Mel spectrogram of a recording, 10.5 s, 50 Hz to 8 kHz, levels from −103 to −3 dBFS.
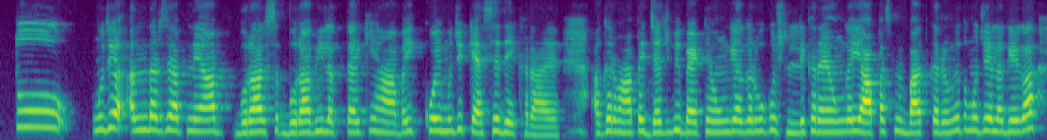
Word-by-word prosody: तो 335 -7 -2 0.2
मुझे 285 +3 -1
अंदर 275 +1 +2
से 275 0 -1
अपने 260 -1 0
आप 250 0 0
बुरा 235 +3 +5
स 240 +2 -10
बुरा 225 +1 +3
भी 245 +2 -4
लगता 230 0 -3
है 225 - -1
कि 255 +3 -9
हाँ 220 -3 0
भाई 235 +3 -3
कोई 260 -1 +3
मुझे 250 +4 -4
कैसे 225 +3 0
देख 215 -2 -3
रहा 175 -2 -2
है। 170 0 -6 0.4
अगर 245 +4 0
वहाँ 225 -1 +2
पे 250 - +2
जज 225 +1 -2
भी 270 +2 -3
बैठे 225 0 0
होंगे, 235 +1 -1
अगर 240 +1 0
वो 250 - -3
कुछ 260 -3 -7
लिख 225 +3 -4
रहे 235 -2 +1
होंगे 235 +1 -1
या 240 -3 +8
आपस 245 +3 +5
में 245 -4 -5
बात 215 0 +4
कर 230 - -1
रहे 220 - -3
होंगे 265 +3 -4
तो 280 - -9
मुझे 265 -1 +1
लगेगा 240 +5 +2
240 Hz, 250 wpm, -20 LUFS, 225-260 Hz, 0.4 s, या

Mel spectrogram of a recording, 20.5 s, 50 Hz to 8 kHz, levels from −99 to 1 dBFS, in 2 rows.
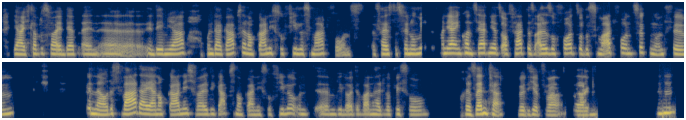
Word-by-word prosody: Ja, 195 -1 +4
ich 185 -1 -1
glaube, 205 0 -2
das 215 -1 -11
war 200 -2 +3
in 195 -1 0
der 195 -1 0
in 195 -2 -2
äh, 205 0 -6
in 205 -4 -3
dem 195 0 +3
Jahr 200 +3 +2 0.3
und 205 -1 +1
da 205 -1 +2
gab's 205 +5 0
ja 235 - +1
noch 200 -1 0
gar 195 0 +1
nicht 220 0 -2
so 205 -2 -8
viele 210 -1 -2
Smartphones. 200 - -5
Das 190 -2 -15
heißt, 200 -1 +2
das 190 - -14
Phänomen, 205 0 +2
das 235 - -40
man 225 0 -1
ja 225 0 +8
in 220 - +2
Konzerten 235 +1 +3
jetzt 225 -2 +1
oft 200 +1 -1
hat, 220 0 +2
dass 210 -2 -2
alle 210 +1 +3
sofort 210 +1 -1
so - - -1
das 200 0 -7
Smartphone 215 +2 0
zücken 225 -2 -4
und 190 +2 -5
filmen 200 +1 0 1.1
genau, 190 -6 +4
das 210 +2 -5
war 200 +6 +9
da 220 -3 +4
ja 190 -2 +6
noch 190 0 -2
gar 180 +1 +3
nicht, 210 -1 -3
weil 190 0 -1
die 195 +1 -6
gab's 205 +2 -6
noch 180 -2 -4
gar 170 - -3
nicht 170 -1 -8
so 180 - -13
viele 205 +3 -3
und, 195 -1 -7
ähm, 185 0 -5
die 190 - -5
Leute 185 +1 -6
waren 190 -1 -2
halt 180 -1 -2
wirklich 185 +1 -6
so 175 +1 -7 0.5
präsenter, 190 +1 +4 0.2
würde 175 -1 -2
ich 170 - -8
jetzt 170 0 -3
mal 160 +1 -1 0.2
sagen, 160 +2 -1 0.9
mhm. 240 +4 +5
200 Hz, 215 wpm, -23 LUFS, 190-215 Hz, 1.1 s, war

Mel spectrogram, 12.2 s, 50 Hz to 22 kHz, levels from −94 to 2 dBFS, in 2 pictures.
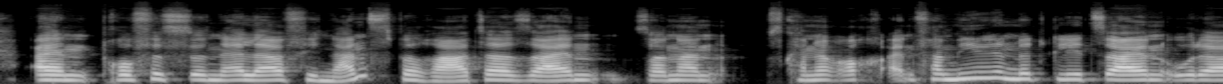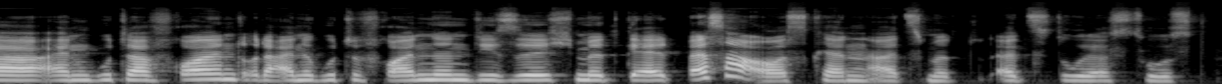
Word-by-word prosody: ein 200 -1 +4
professioneller 200 -2 +1
Finanzberater 190 - +1
sein, 185 +2 +1
sondern 190 +1 -1 0.2
es - - -14
kann 195 0 -5
ja 205 - 0
auch 200 0 -4
ein 205 - -4
Familienmitglied 230 -2 0
sein 205 -1 +6
oder 195 -1 +3
ein 190 0 -3
guter 200 -1 0
Freund 220 +3 +1
oder 190 -2 -2
eine 190 0 -2
gute 200 +1 -9
Freundin, 200 +3 0
die 195 0 -4
sich 195 +1 -1
mit 195 -1 -3
Geld 190 -1 -1
besser 280 - +3
auskennen 170 +2 -3
als 165 - -6
mit 165 -2 -8 0.2
als 180 -1 -7
du 180 -2 -6
es 170 0 -6
tust. 160 -1 -10
195 Hz, 155 wpm, -24 LUFS, 185-205 Hz, 0.2 s, sein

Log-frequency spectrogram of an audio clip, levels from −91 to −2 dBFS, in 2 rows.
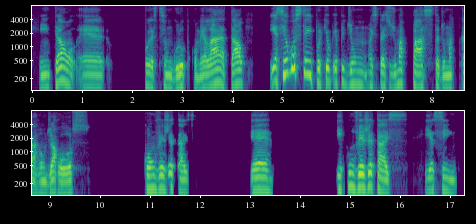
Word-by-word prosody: Então, 150 +8 +1
eh, 125 0 -4 0.8
foi, 135 -2 -1
assim, 125 - -9
um 120 -1 -2
grupo 120 +5 +1
comer 115 +2 -4
lá, 150 +4 +5
tal. 155 +1 +3 0.5
E, 180 - +2
assim, 185 +7 +3
eu 260 - +4
gostei, 280 -6 +3
porque 165 -1 -1
eu 170 - +1
eu 165 - -2
pedi 150 -4 -6
um 145 -3 -7
uma 135 +3 -10
espécie 130 0 -4
de 125 - -6
uma 155 +3 -1 0.2
pasta 130 0 +2
de 120 - -6
um - - -2
macarrão 115 -1 -3
de 110 +3 0
arroz 115 -1 0 1.1
com 150 0 +2
vegetais. 145 -4 -1 1.1
É. 140 0 +3 1.3
E 150 -1 -3
com 175 +4 -2
vegetais, 155 -6 +2 0.3
e 135 +2 -4
assim 130 -2 -5
135 Hz, 125 wpm, -22 LUFS, 125-155 Hz, 1.3 s, lá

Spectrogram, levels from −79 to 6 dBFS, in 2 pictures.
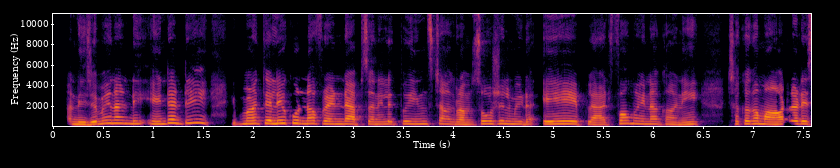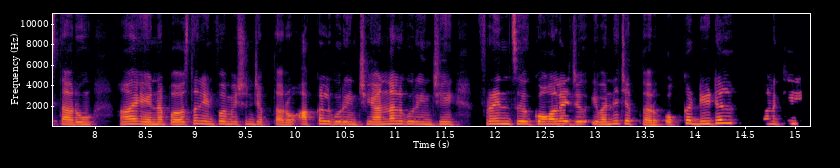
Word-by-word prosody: ఆ! - - -6
నిజమేనండి 280 +6 +2 0.2
ఏంటంటే, 325 +5 +1 0.4
ఇప్ - - -9
మనకు 285 0 +2
తెలియకుండా 300 -1 +3
ఫ్రెండ్ 250 -1 +2
యాప్స్ 235 0 +2
అని 230 0 -3
లేకపోతే 240 +2 -3
ఇన్‌స్టాగ్రామ్, 245 -4 -2
సోషల్ 265 0 0
మీడియా 230 -1 -4 0.2
ఏ - - +3 0.3
ప్లాట్‍ఫామ్ 220 +7 0
అయినా 245 -1 0
కానీ 215 0 -2 0.4
చక్కగా 265 +2 +1
మాట్లాడేస్తారు. 235 -1 +3 0.4
ఆహ్, 250 +1 +4
ఏన్న 225 +1 +1
పర్సనల్ 230 +5 +1
ఇన్ఫర్మేషన్ 235 -1 -3
చెప్తారో 215 -1 -2 0.2
అక్కల 265 +2 -2
గురించి 230 -2 -3
అన్నల 260 +3 +2
గురించి 230 -1 -3 0.4
ఫ్రెండ్స్, 260 -1 +1 0.2
కాలేజ్ 245 0 +3 0.2
ఇవన్నీ 230 +5 -1
చెప్తారు 215 -9 -2
ఒక్క 315 - -2
డీటెయిల్ 320 +5 +2 0.3
మనకి 255 +2 -6
245 Hz, 140 wpm, -21 LUFS, 225-270 Hz, 0.4 s, ఆహ్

